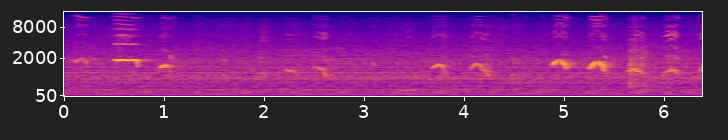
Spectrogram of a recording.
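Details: Three-week-old puppies whimpering: thin, high, rising and falling squeaks come singly and in small clusters over a steady low background hum.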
